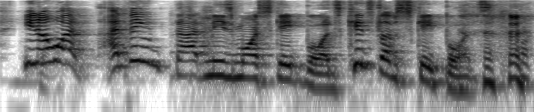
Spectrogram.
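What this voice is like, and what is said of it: Imitates a corporate executive's voice. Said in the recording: “my impression of a board watching a kid's animated movie... my impression of every 90s kids movie ever”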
